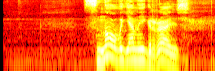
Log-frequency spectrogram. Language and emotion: Russian, positive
